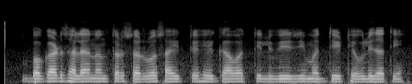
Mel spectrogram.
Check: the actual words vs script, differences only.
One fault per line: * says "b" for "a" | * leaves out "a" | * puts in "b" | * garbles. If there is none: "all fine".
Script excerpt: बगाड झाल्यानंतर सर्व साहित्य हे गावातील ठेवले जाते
* puts in "विहिरीमध्ये"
